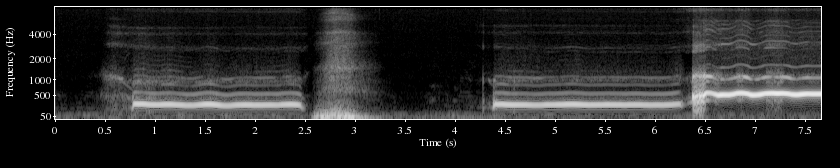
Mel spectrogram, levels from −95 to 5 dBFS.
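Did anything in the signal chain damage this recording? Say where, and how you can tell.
No, nothing damaged this music.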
